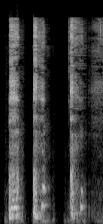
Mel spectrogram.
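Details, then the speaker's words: Young girl with a bad cold and heavy cough not relieved by a tablet, treated at home with tulsi and ajwain leaves: three short, harsh cough bursts, each followed by a brief catch of breath. "మా అమ్మాయికి మార్నింగ్ చెప్పాను కదా మీకు, బాగా కోల్డ్ చేసి బాగా దగ్గు వచ్చేస్తుంది అనేసి."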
